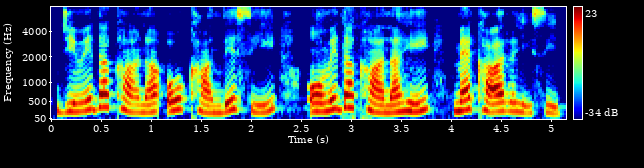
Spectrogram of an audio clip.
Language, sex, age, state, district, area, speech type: Punjabi, female, 18-30, Punjab, Amritsar, urban, spontaneous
